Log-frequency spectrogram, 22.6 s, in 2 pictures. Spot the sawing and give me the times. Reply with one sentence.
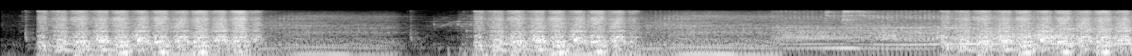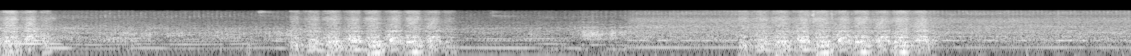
You can hear the sawing from 0.3 to 2.6 s, from 4.7 to 6.4 s, from 9.4 to 11.9 s, from 14.2 to 15.9 s and from 18.7 to 20.7 s.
